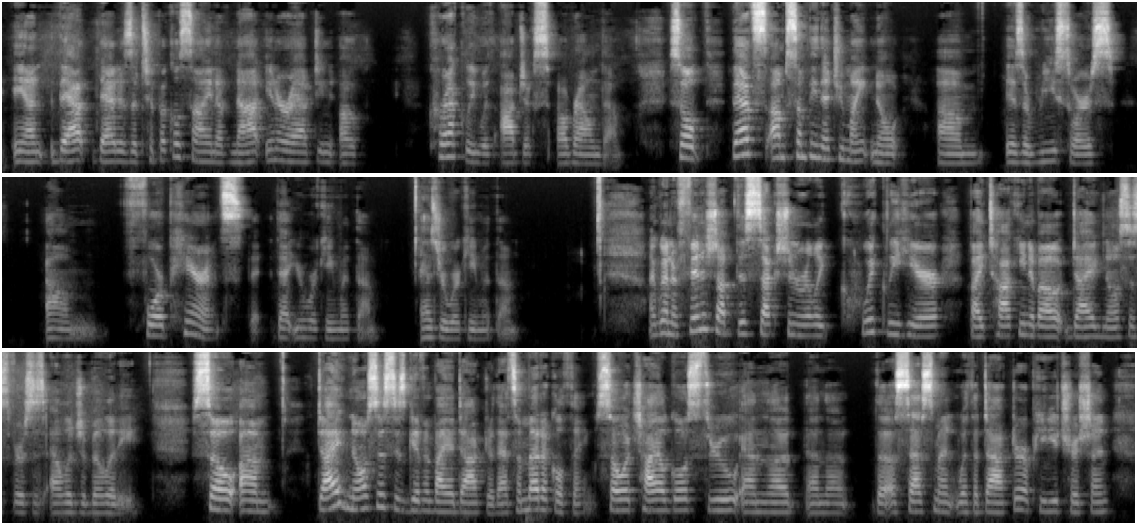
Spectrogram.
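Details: Adult woman speaking; plain speech.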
